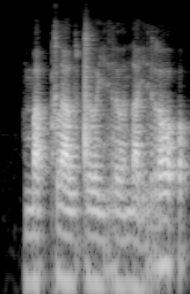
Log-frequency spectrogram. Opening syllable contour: low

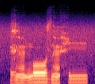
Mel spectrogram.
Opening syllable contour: low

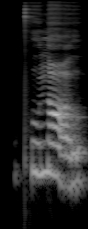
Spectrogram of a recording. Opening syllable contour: rising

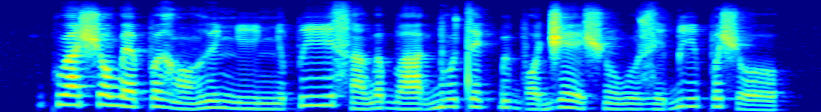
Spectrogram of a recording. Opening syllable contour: high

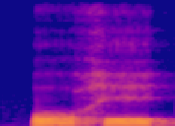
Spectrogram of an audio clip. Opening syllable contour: falling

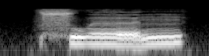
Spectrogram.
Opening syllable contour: low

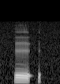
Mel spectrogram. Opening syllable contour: low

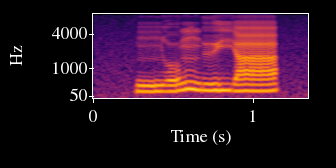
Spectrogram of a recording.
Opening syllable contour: rising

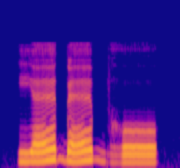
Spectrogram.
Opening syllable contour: rising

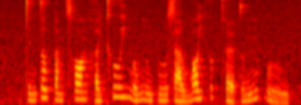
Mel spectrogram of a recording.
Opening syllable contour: rising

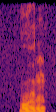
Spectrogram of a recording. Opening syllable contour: rising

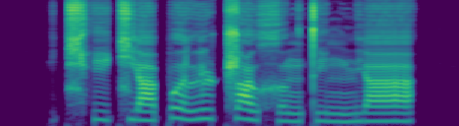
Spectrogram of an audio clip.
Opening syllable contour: rising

